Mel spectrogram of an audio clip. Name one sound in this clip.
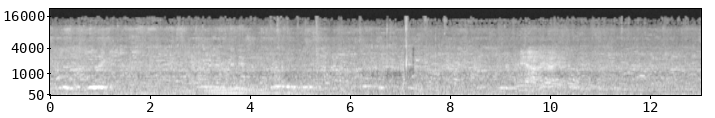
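Pedestrians' voices murmur and chatter nearby outdoors.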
